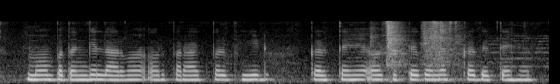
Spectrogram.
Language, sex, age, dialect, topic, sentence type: Hindi, female, 51-55, Awadhi Bundeli, agriculture, statement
